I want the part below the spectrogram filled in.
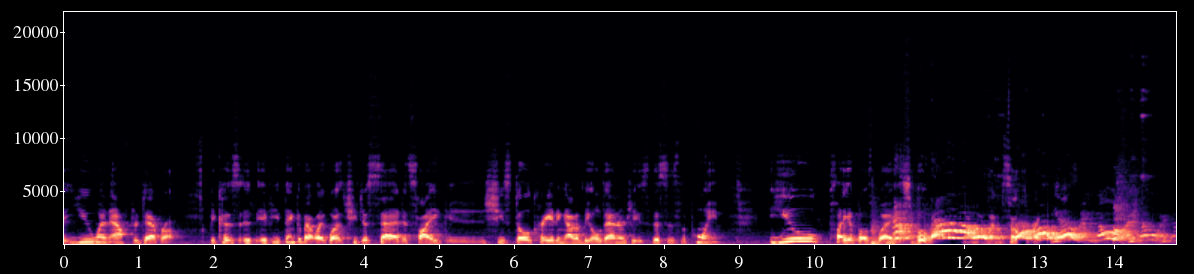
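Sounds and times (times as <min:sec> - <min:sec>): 
speech: 0:00.0 - 0:13.3
dog barking at a delivered package: 0:11.0 - 0:14.5.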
